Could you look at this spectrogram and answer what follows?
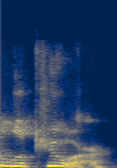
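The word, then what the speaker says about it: L'Ecuyer: So my friend Lecuyer, did I say it right?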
